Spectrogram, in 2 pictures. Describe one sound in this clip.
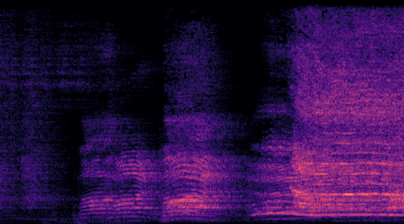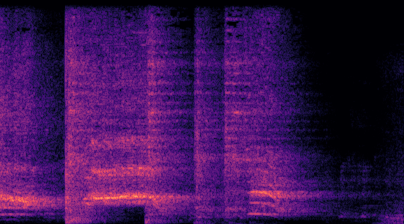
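A man yells loudly while straining.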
